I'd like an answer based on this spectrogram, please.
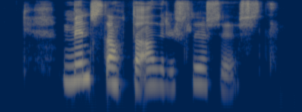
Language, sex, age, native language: Icelandic, female, 18-19, Icelandic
